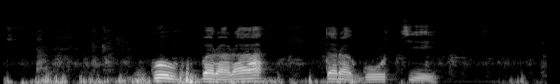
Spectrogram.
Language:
Baatonum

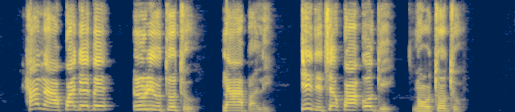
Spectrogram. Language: Igbo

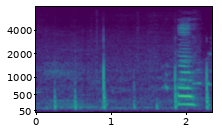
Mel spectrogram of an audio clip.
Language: Punjabi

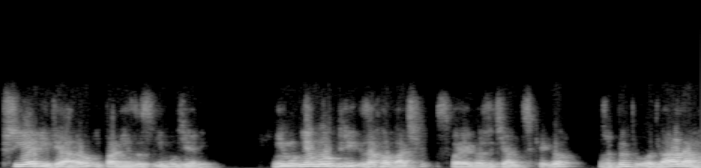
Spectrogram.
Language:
Polish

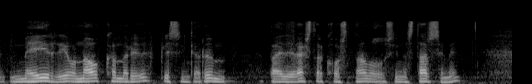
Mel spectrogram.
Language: Icelandic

